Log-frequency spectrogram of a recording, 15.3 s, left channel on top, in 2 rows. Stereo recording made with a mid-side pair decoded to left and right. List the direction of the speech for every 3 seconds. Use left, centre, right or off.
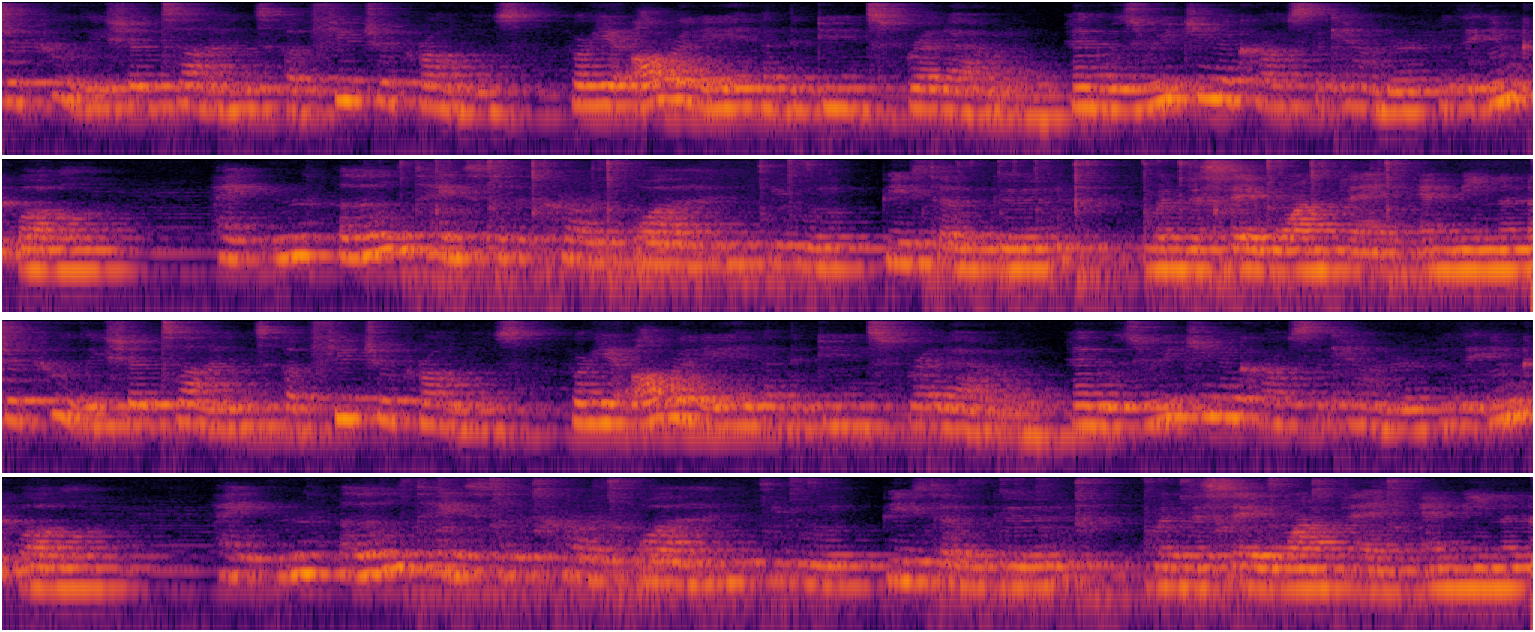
centre, left, left, left, left.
